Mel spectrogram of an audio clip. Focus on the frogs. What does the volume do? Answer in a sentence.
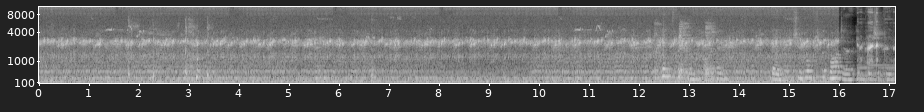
The volume of the frogs stays about the same.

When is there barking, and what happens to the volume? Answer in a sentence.
The barking can't be heard in this clip.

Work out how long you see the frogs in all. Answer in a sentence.
The frogs can be heard for 17 seconds in total.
